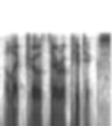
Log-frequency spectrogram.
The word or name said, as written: electrotherapeutics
